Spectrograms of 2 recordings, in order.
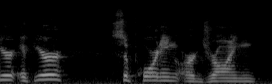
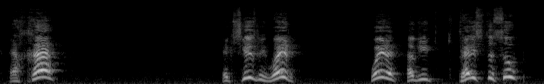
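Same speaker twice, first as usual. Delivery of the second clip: put-on very loud, high-pitched old man character voice; 8 semitones higher, 11 dB louder than usual.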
